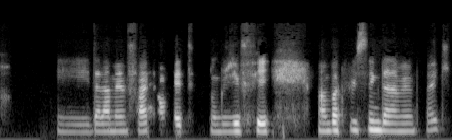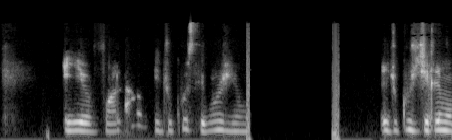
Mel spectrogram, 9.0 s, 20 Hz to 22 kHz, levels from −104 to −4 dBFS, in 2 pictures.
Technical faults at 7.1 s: cable pulled and plugged in

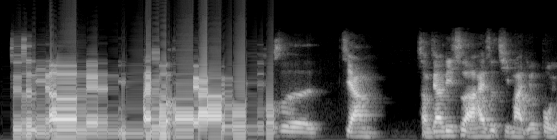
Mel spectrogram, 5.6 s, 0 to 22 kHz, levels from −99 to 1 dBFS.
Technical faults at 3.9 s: none

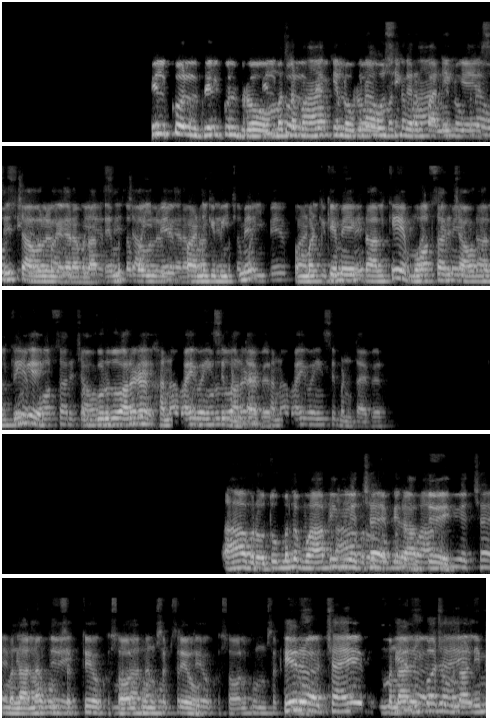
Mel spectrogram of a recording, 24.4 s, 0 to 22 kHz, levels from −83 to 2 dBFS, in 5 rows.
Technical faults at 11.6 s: doubled audio track; lost packet rebuilt from error correction

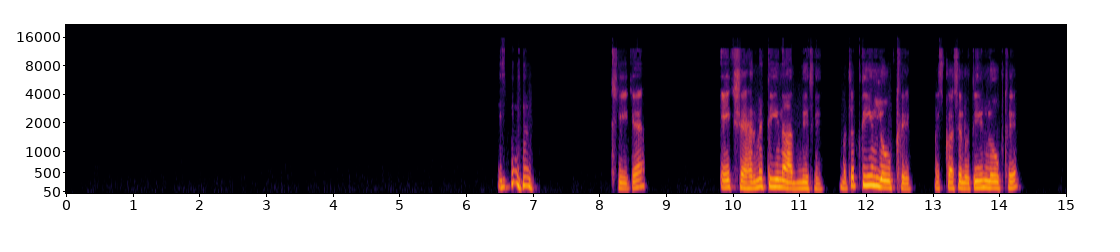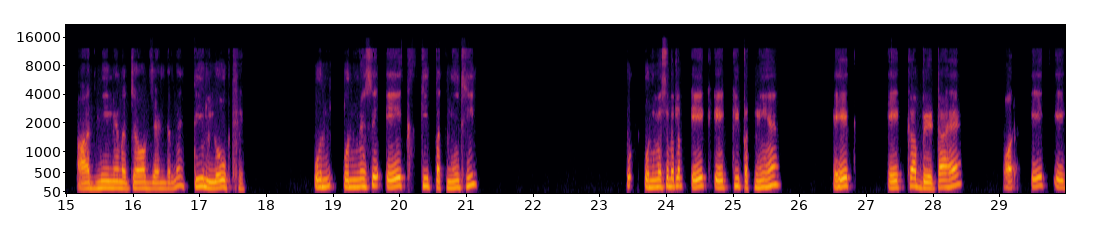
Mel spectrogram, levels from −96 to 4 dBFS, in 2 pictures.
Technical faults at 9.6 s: none

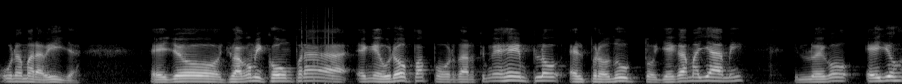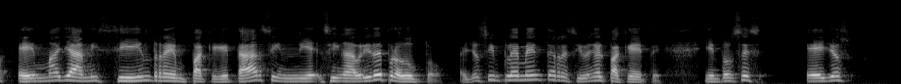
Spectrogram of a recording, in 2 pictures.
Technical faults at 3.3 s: processor overload crackle

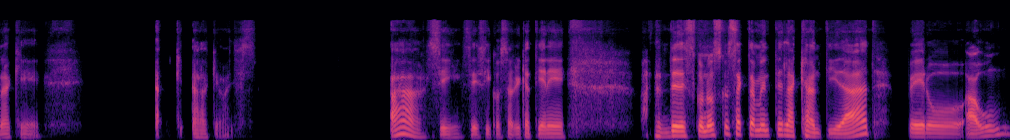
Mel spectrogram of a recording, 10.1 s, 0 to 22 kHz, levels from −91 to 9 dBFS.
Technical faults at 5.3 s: none

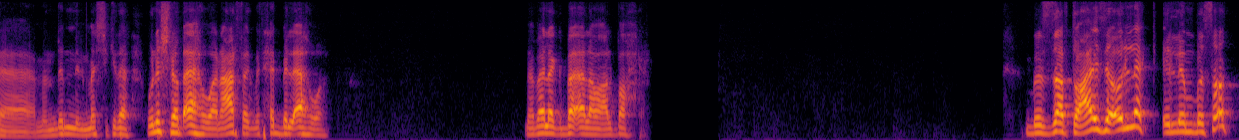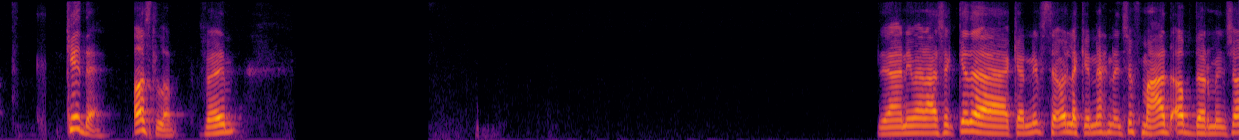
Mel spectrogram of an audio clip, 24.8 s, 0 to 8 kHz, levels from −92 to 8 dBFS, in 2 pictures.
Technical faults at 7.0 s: long network dropout

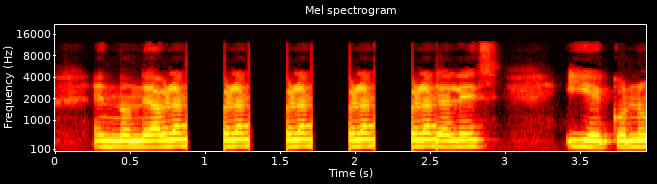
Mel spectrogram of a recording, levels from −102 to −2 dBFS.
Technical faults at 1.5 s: stutter with silent gaps

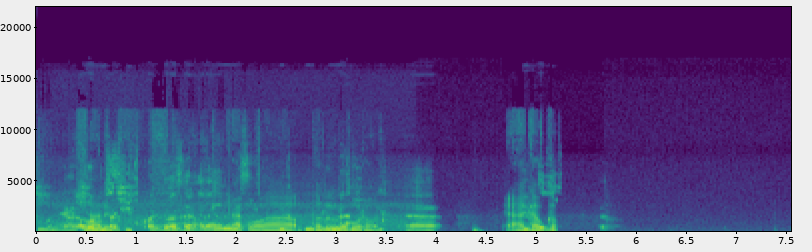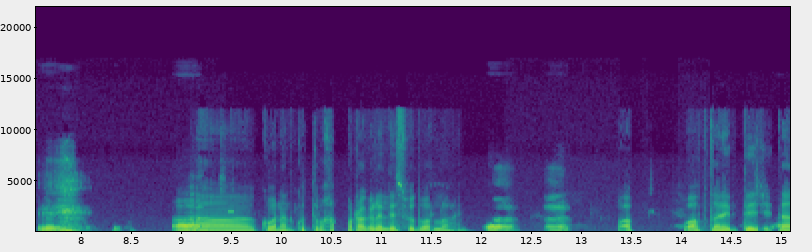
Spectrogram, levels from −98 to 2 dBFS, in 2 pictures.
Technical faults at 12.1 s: speech suppressed in double talk

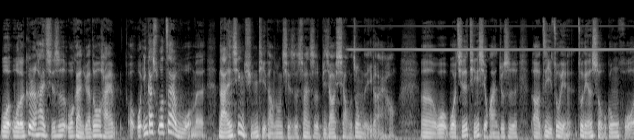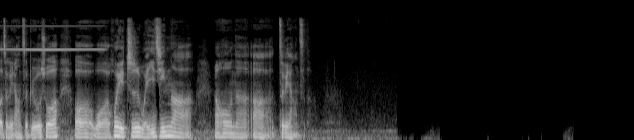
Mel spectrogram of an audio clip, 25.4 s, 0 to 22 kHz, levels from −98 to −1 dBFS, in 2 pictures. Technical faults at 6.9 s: feedback whistle

